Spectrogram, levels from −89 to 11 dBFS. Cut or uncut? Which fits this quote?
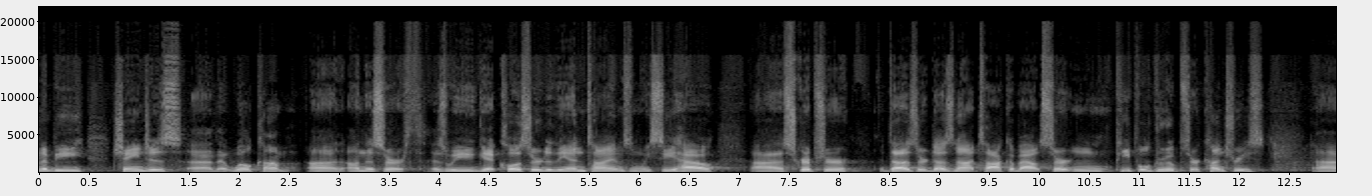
cut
